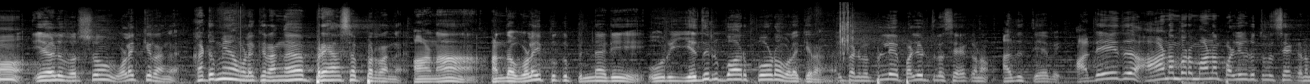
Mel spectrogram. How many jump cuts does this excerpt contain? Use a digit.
5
